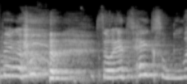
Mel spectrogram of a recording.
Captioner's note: laughs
